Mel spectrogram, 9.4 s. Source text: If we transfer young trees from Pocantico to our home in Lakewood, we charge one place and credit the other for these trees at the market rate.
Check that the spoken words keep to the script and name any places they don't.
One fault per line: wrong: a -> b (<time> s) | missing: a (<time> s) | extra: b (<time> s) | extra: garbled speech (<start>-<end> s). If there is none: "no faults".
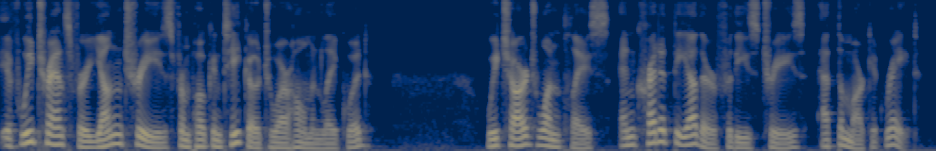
no faults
